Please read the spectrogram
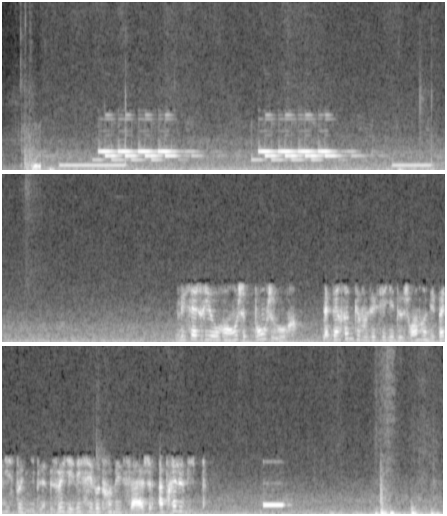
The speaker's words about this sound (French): Mille fois entendu sur nos portables, cette annonce surgit au moindre appel quand notre correspondant est défaillant.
